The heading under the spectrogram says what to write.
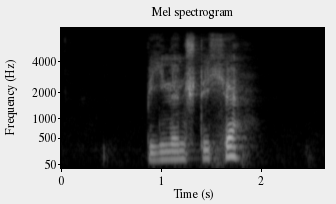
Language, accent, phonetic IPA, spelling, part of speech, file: German, Austria, [ˈbiːnənˌʃtɪçə], Bienenstiche, noun, De-at-Bienenstiche.ogg
- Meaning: nominative/accusative/genitive plural of Bienenstich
